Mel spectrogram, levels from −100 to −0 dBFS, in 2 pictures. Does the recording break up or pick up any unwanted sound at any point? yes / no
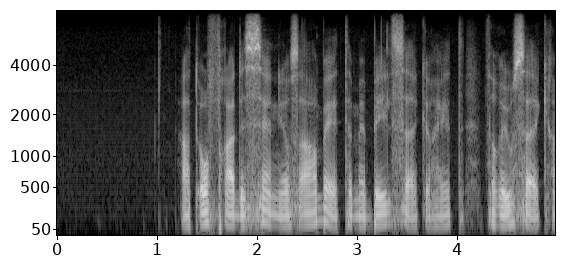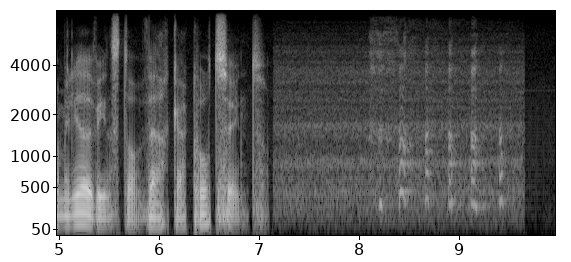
yes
